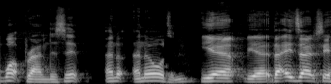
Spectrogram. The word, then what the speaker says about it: anOrdain: and you're from what brand is it an an ordin yeah yeah that is actually how you say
